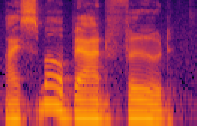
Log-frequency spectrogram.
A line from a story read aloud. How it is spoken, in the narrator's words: squeaked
